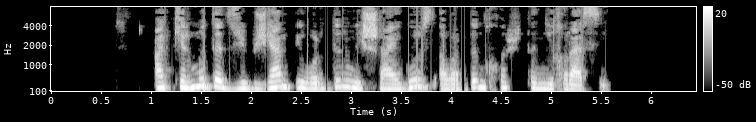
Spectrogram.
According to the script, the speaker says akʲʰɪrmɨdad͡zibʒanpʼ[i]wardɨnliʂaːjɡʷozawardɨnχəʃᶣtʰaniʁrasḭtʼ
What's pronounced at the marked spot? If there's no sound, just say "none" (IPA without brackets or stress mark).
i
